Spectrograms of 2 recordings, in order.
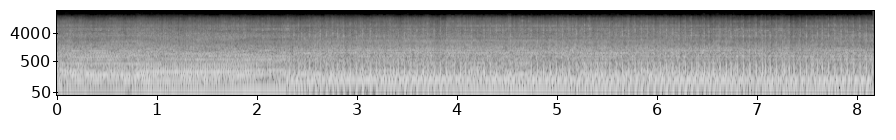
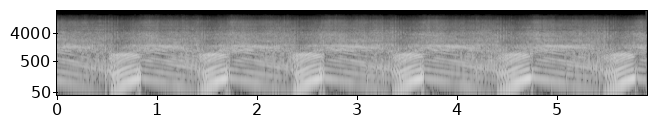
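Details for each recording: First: Small Frontier backyard snowblower clearing snow from a shop floor in cold weather: a steady, even drone under load that loads briefly, then settles with no misses or knocks. It is running healthy. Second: Stihl 026 two-stroke chainsaw after rebuild, warming up on thick fuel: idling fast and slightly uneven, surging about once a second; idle set a little high, chain just starting to turn, though saw seems happy.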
